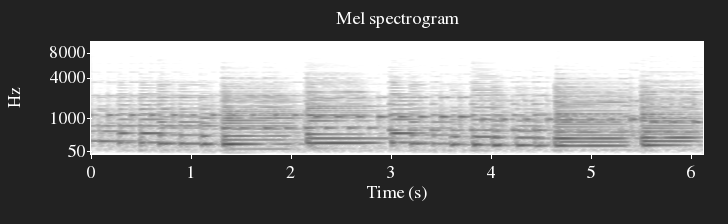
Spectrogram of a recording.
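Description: Solo piano music in slow, held chords, a new chord struck roughly every half second to a second.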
